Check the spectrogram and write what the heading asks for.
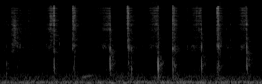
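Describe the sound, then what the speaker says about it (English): A deck of playing cards being shuffled during a tabletop card game, heard as a run of quick riffling bursts that repeat roughly every half second, close and fairly quiet, with no voices. "then I shuffle my deck"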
